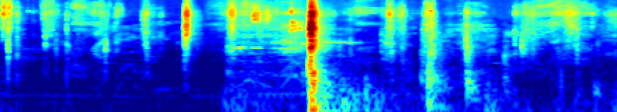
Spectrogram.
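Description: Car door handled with a loud thunk about halfway through, followed by a few lighter knocks and rustling as someone climbs into the driver's seat.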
